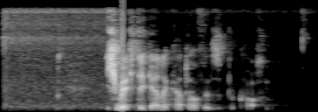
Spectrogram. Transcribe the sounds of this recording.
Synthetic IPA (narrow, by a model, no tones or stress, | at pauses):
ʔɪçmœçtəɡɛɐnəkʰaɐtʰɔfl̩zupəkʰɔ̰χn̩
